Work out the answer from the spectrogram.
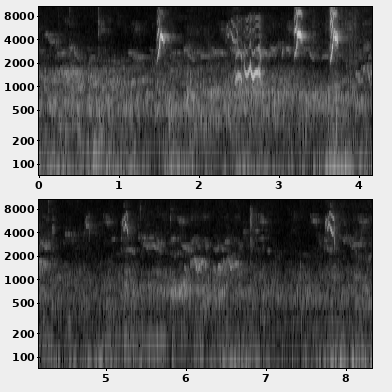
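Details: At a garden feeder in Pretoria, South Africa, a Red-billed quelea is heard as sharp, high chips. A few loud notes come close together early on, then fainter chirps are scattered over quiet background noise.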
